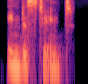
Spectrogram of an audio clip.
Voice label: "indistinct", Indian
